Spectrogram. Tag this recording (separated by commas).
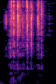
Crushing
